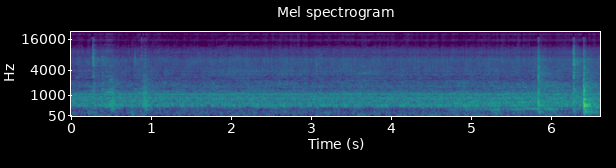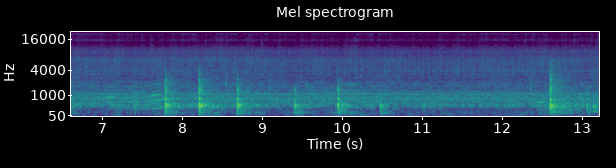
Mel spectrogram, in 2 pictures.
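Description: Radish frying in a pan for a vegetarian ghanto, with a soft steady sizzle under a string of sharp scraping and clinking spatula strokes, quiet at first and then more frequent.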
